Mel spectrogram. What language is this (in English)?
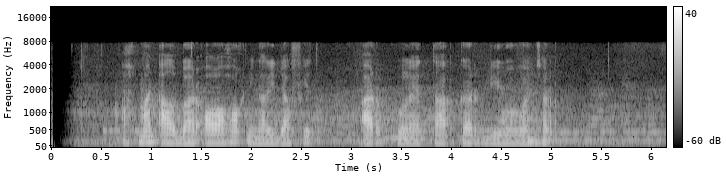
Sundanese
